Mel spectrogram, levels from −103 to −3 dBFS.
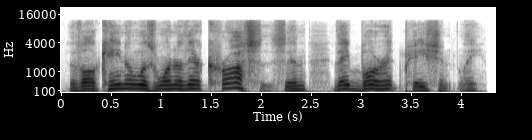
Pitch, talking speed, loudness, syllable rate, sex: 165 Hz, 165 wpm, -18 LUFS, 4.7 syllables/s, male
